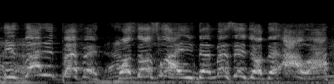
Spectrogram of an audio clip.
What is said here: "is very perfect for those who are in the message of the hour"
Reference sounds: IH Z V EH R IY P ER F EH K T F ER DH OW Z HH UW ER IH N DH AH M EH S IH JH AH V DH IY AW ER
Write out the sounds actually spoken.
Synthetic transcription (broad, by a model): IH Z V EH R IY P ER F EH K T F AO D OW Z HH UW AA IH N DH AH M EH S IH JH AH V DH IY AW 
